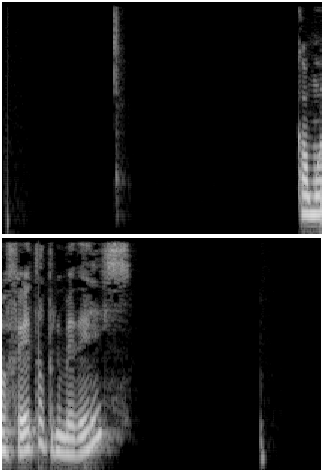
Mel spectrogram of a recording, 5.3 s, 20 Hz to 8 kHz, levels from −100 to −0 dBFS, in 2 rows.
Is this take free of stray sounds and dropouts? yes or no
yes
